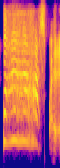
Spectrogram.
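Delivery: mock panicked shriek cut off mid-word, very high; imitating a startled high shriek; shrill scream. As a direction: start screaming spider and break off. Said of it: "dude screamed".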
